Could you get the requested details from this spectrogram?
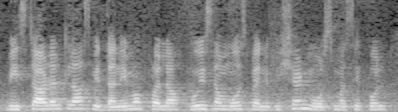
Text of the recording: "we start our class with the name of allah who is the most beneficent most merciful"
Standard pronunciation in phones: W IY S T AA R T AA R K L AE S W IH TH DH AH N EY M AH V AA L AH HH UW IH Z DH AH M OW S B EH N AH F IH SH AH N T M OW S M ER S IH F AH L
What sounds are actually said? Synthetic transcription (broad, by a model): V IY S T AA R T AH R K L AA S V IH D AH N EY M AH P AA L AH HH UW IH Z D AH M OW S B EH N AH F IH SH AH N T M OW S M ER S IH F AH L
